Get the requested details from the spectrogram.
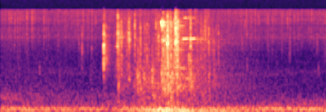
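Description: A heavy stone door grinds open.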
